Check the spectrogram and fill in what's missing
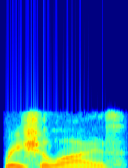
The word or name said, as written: racialize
